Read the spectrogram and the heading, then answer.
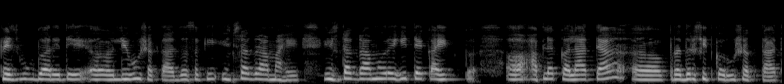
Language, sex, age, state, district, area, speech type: Marathi, female, 30-45, Maharashtra, Amravati, rural, spontaneous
